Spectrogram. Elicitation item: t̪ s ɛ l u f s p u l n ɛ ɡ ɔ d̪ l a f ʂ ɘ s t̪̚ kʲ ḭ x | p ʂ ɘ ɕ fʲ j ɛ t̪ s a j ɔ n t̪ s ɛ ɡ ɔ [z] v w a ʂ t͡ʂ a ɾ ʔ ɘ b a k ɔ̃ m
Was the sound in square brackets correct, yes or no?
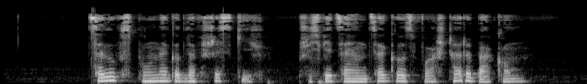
yes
